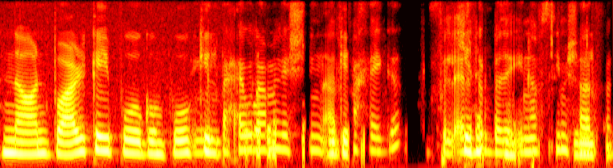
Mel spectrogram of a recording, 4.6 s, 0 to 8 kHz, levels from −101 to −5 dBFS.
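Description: A speech recording in which the talker's level plunges by roughly 40 dB from 1.71 to 2.85 s and again from 3.56 s to the end, likely speech suppressed in double talk by an echo canceller. Between 3.13 and 3.27 s the background drops out by about 40 dB, gated by the echo canceller while its loudspeaker played. The call microphone processing leaves nothing above 8 kHz.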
